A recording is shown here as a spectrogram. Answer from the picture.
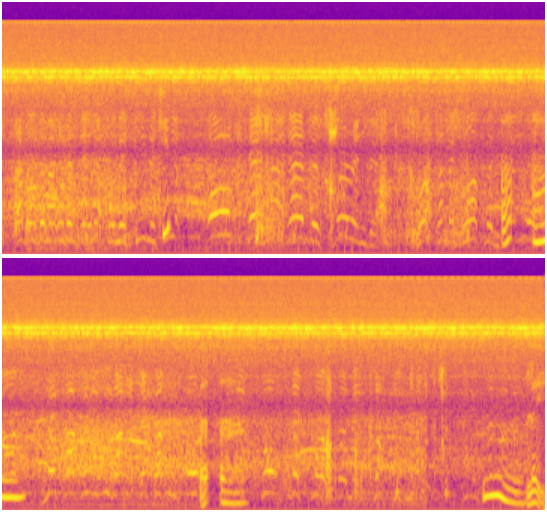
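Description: Many short wordless vocal sounds, hums and murmurs sliding up and down in pitch and overlapping one another.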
